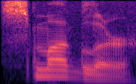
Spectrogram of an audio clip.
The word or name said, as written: smuggler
